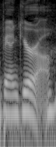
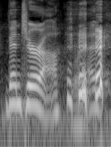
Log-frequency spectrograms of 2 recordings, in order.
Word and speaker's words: Vangura: You know, we kept saying Vangura, and you guys were like very nicely going Vangura, and they're like nudging each other, like maybe they'll say it right the next time.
